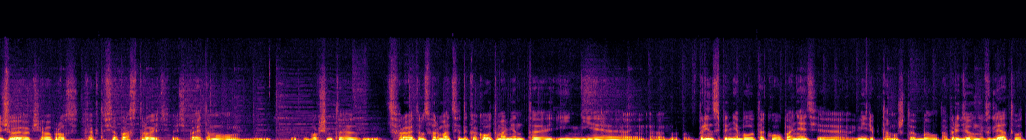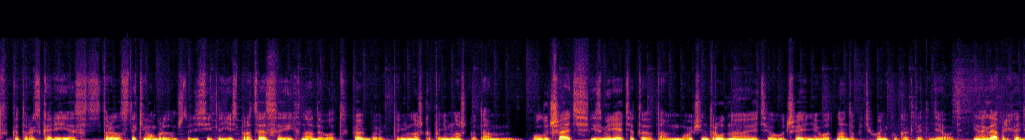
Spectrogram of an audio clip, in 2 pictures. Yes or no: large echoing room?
no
